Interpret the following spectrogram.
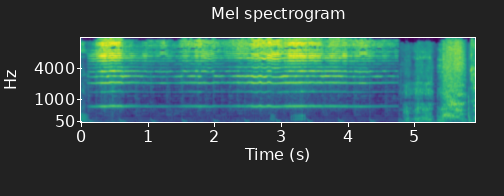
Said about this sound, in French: il faut savoir que le moustique tigre est noir avec des rayures blanches et qu'il émet un son bien particulier. Écoutez, nous avons enfin le vrai son du moustique tigre.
